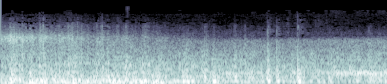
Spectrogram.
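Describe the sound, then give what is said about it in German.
Sandstorm and thunderstorm sound effect for a desert Ghibli wind: a loud, steady roar of rushing wind with a deep low rumble throughout, and no distinct thunder crack. “Ein Sandsturm und Gewitter bricht über unsere Helden herein.”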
